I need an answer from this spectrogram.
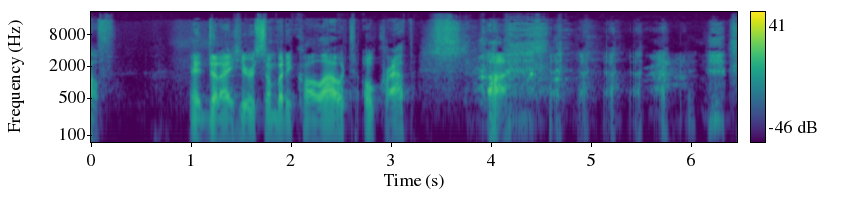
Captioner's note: laughter and Adamus chuckles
